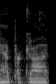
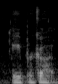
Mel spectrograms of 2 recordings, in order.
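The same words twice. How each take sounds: First: It is pronounced the way Southerners say it. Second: It is pronounced the way non-Southerners say it. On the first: "if you're from the south, you say apricot" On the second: "everywhere else you say apricot"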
